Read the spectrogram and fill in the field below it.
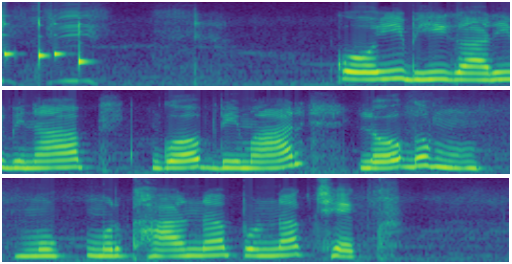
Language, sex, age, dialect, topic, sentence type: Magahi, female, 36-40, Northeastern/Surjapuri, banking, statement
